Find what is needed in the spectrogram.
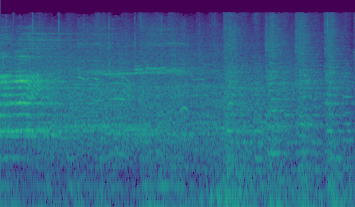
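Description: Background music with a voice over it at the start, building to a deep bass swell about three seconds in.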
